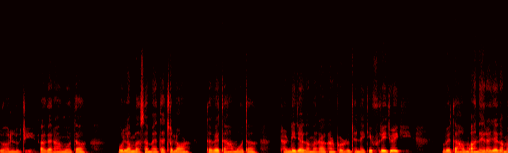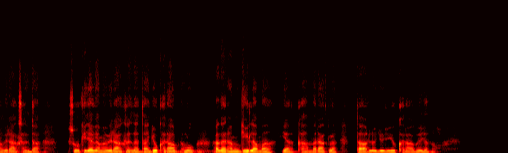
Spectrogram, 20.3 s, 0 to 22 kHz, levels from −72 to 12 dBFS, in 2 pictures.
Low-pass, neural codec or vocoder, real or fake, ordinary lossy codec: 19.8 kHz; autoencoder, 48 kHz, 128 numbers a frame, DAC-VAE, trained on Japanese speech; fake; none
